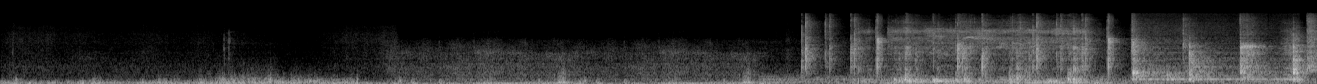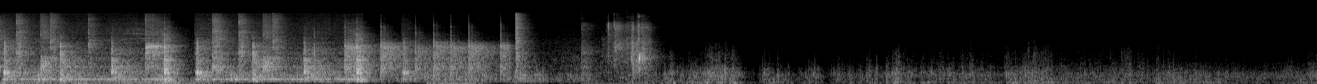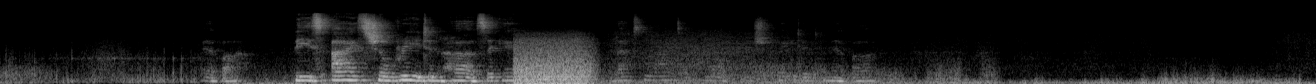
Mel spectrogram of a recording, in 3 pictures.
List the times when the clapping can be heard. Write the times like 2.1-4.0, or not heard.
8.0-19.7.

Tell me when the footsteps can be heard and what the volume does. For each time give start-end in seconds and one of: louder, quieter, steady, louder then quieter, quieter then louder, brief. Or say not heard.
8.5-17.4 steady.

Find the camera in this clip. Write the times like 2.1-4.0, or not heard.
1.1-2.8, 17.4-18.1, 31.4-32.4.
